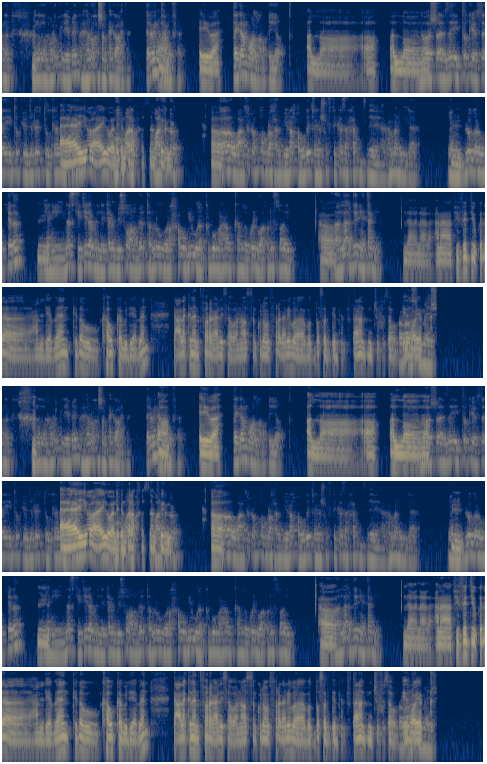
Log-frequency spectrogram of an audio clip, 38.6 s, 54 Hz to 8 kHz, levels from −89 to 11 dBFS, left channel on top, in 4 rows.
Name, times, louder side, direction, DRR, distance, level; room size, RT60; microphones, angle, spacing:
voice 1, 0.0-2.6 2.9-3.6 4.6-5.7 8.3-11.4 11.8-12.4 12.7-13.2 14.0-18.0 18.6-19.8 20.1-25.2 26.0-26.9 36.9-37.7, left 3 dB, 40° left, 0.8 m, -37 dB
voice 2, 3.9-4.4 6.1-7.5 7.8-8.6 10.8-12.3 12.6-13.1 13.8-14.1 18.6-18.9 20.0-20.3 25.7-26.0 27.3-37.4, right 4 dB, 75° right, 0.6 m, -29 dB
head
